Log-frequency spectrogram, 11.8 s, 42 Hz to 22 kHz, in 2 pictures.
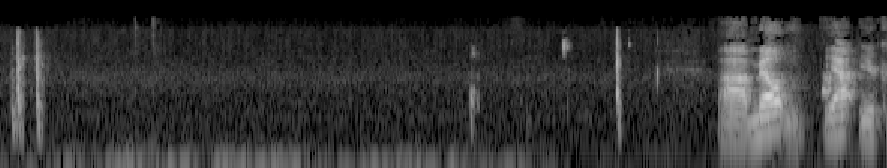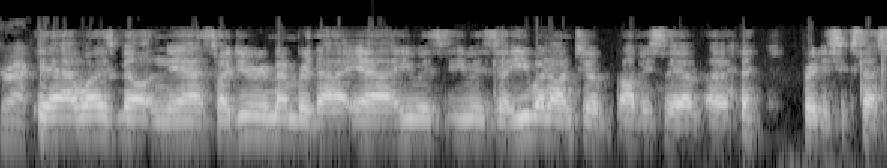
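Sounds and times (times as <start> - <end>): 
computer mouse clicks: 0.0 - 1.5
speech: 4.8 - 11.8.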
